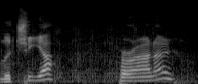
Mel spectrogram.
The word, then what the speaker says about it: Lucia Pirano: I pronounced it wrong the first time I said it, but it's Lucia Pirano.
